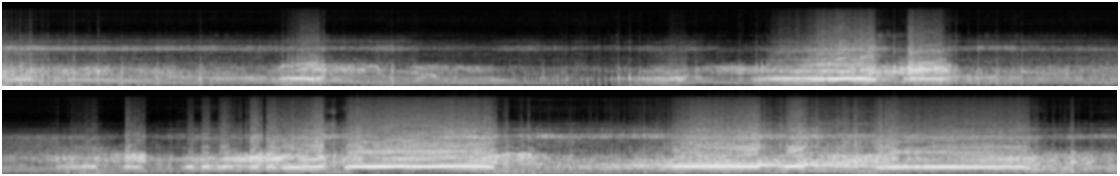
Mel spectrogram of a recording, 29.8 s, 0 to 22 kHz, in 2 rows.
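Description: WSK 125 motorcycle's single-cylinder two-stroke engine under way, its pitch climbing and dropping back over and over as it revs up again and again.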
